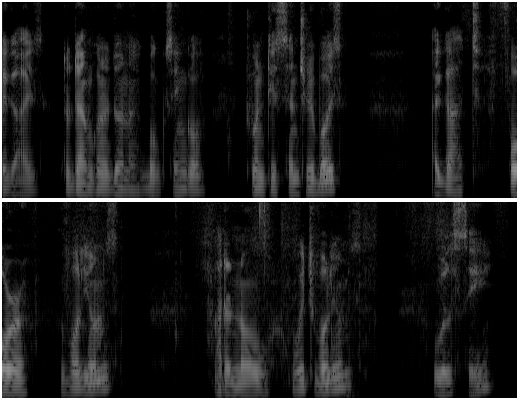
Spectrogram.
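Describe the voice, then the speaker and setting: With a non-native accent, a man talks in a fairly low, dark, mellow voice with ordinary pitch variation and long, frequent pauses. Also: moderate pace. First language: not English. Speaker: unboxing YouTuber. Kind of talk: casual unboxing vlog. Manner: halting, many fillers.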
